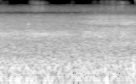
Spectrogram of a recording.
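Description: Sea surf rolling onto the beach at Dhareshwara, a steady broadband wash of waves mixed with wind buffeting the microphone, loud and continuous with no voices.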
